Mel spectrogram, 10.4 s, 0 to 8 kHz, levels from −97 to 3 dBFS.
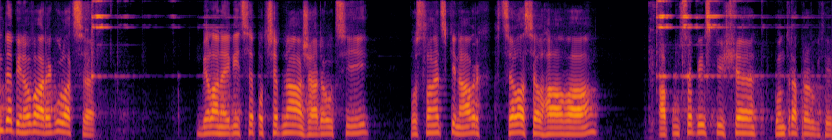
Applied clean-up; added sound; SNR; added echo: neural mask model RNNoise.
